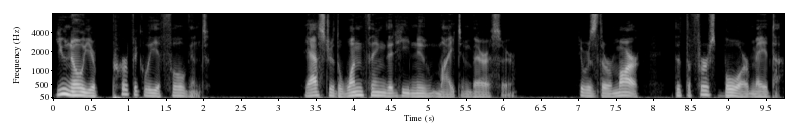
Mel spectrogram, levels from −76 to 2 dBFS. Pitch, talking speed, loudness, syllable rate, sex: 105 Hz, 170 wpm, -22 LUFS, 5.4 syllables/s, male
